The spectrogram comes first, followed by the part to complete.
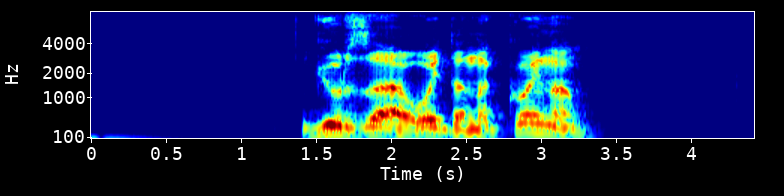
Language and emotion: Russian, neutral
